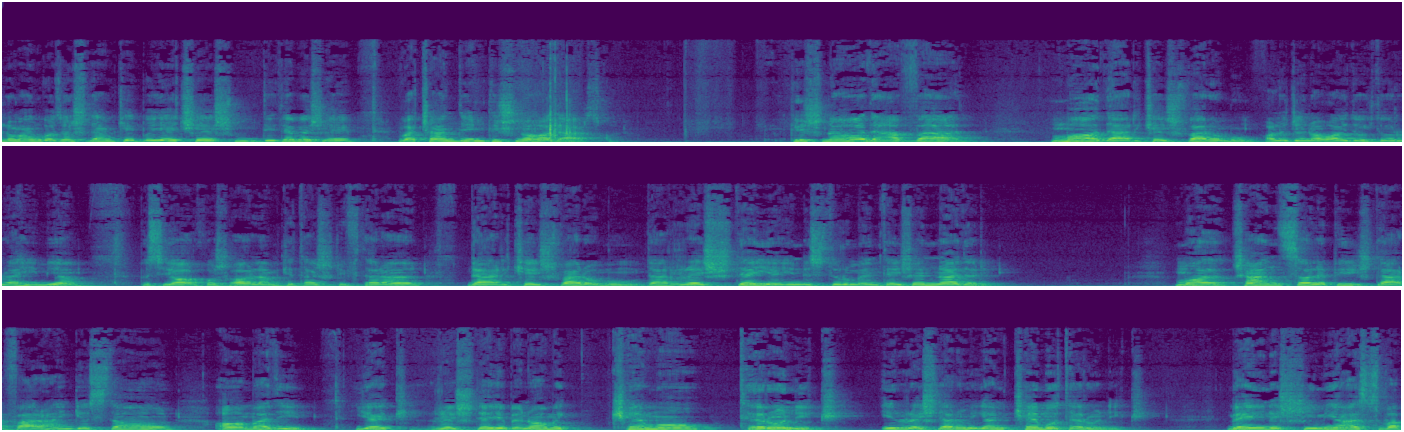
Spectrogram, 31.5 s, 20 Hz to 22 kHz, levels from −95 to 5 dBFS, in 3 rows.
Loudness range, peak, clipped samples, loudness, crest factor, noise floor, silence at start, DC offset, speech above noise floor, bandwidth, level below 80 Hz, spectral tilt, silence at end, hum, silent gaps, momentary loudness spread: 3 LU; -4 dBFS; under 0.1%; -23 LUFS; 20 dB; -55 dBFS; 0 s; under 0.1%; 32 dB; 16 kHz; -54 dBFS; -6 dB/octave; 0 s; none; none; 8 LU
